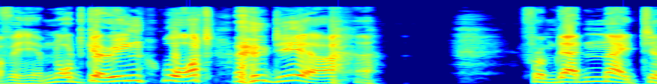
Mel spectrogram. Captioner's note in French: accent anglais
